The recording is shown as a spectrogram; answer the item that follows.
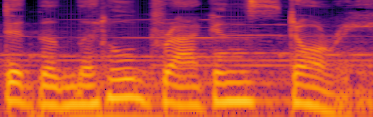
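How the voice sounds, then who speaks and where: A woman playing a tender, solemn mother who tells a storybook tale in a video game, in a measured manner. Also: low-pitched, over music, close to an everyday voice. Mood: gentle narrating.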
